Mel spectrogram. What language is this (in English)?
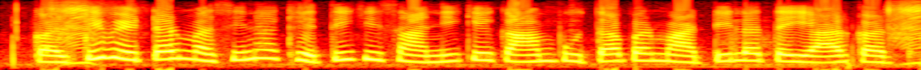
Chhattisgarhi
